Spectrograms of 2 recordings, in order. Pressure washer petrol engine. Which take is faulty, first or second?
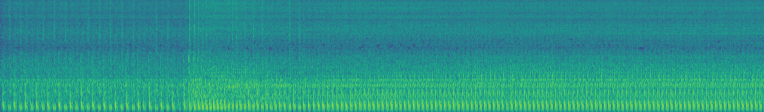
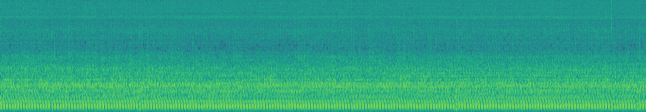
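first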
